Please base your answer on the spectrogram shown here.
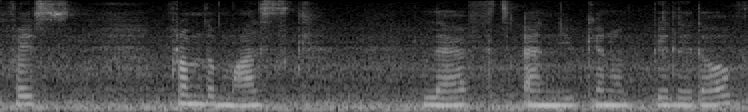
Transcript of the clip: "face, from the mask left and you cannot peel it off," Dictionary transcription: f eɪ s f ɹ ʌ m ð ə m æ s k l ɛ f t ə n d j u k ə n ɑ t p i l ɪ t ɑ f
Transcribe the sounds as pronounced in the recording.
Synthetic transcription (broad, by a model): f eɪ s f ɹ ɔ m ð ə m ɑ s k l ɛ f t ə n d j u k ə n ɑ t b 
